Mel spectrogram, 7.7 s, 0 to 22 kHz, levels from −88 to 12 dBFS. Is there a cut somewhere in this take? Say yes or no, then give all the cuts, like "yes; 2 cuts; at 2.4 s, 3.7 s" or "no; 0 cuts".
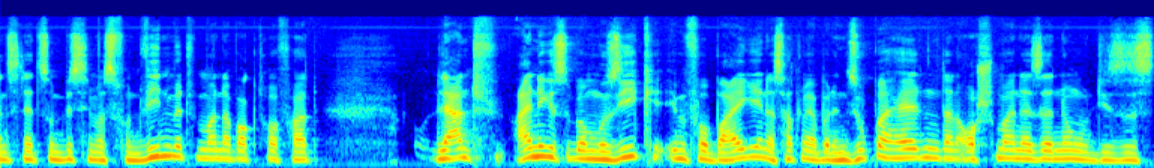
no; 0 cuts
